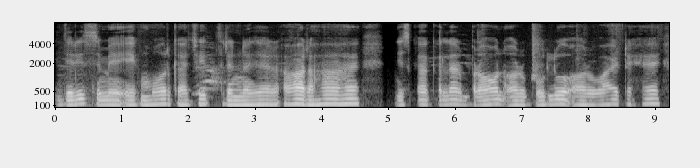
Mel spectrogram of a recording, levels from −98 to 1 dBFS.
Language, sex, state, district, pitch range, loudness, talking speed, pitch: Hindi, male, Jharkhand, Ranchi, 110-120 Hz, -22 LUFS, 115 wpm, 115 Hz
